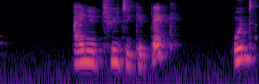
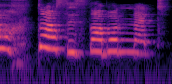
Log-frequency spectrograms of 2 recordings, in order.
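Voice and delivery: put-on higher, louder old woman voice; a delighted old lady being invited; 10 semitones higher, 8 dB louder than usual. A narrator's reading. Old Frau Strehlen thanks Uncle Jupp, delighted old voice. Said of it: "sagte Frau Strehlen".

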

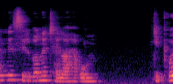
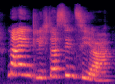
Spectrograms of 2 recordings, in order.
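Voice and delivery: high, loud relieved exclamation; impatient hostess; 12 semitones higher, 12 dB louder than usual. A narrator's reading. Woman opening the door to a late helper, loud and impatient. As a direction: burst out shrilly, as if kept waiting.

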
